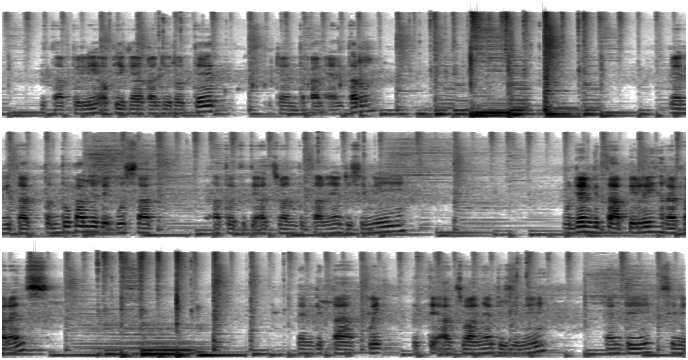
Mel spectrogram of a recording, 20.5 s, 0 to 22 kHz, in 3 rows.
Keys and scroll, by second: 3.1 Return.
